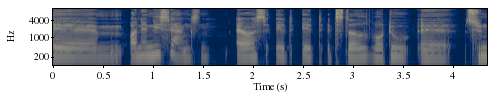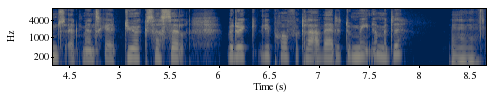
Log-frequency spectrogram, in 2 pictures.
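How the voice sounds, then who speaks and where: Recorded very cleanly against a silent background, with a dry, close sound and no echo, a woman speaks at a fairly high pitch and a moderate pace in a monotone, flat intonation. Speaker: radio host. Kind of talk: casual interview. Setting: studio.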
